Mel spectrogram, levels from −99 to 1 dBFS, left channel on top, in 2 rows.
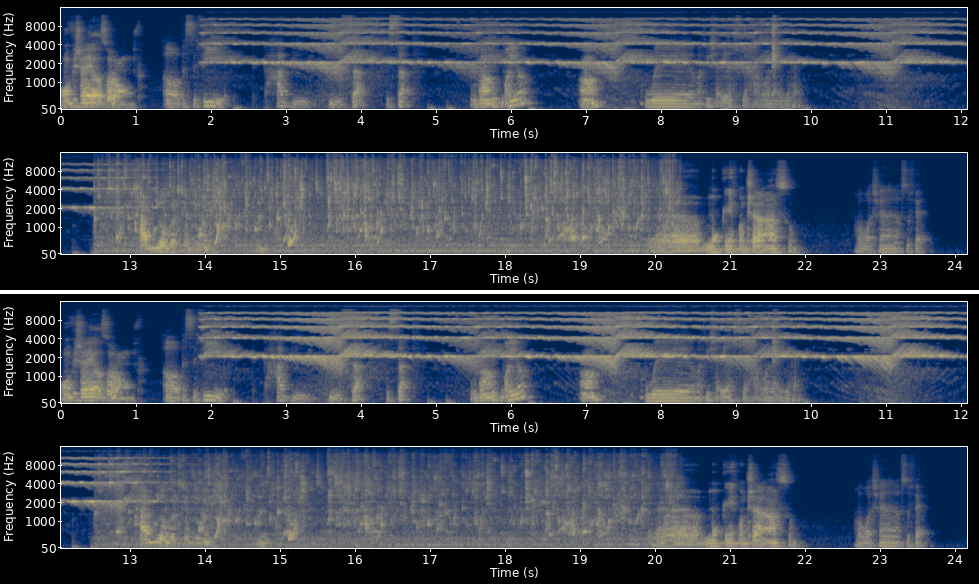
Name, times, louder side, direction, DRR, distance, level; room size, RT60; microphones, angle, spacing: voice 1, 0.0-1.0 5.6-5.8 6.9-7.2 13.1-14.1 19.6-21.8, left 3 dB, 30° left, 4 dB, 0.6 m, -30 dB
voice 2, 1.4-2.2 2.7-4.8 5.5-6.3 7.7-9.9 14.7-14.9 22.7-23.5, right 1 dB, 10° right, 2 dB, 0.4 m, -37 dB
sound 1, 1.8-13.7, right 6 dB, 75° right, 0.4 m, -31 dB
sound 2, 12.5-20.3, left 6 dB, 70° left, 0.4 m, -36 dB
2.8 x 2.0 x 3.5 m, 0.28 s
head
